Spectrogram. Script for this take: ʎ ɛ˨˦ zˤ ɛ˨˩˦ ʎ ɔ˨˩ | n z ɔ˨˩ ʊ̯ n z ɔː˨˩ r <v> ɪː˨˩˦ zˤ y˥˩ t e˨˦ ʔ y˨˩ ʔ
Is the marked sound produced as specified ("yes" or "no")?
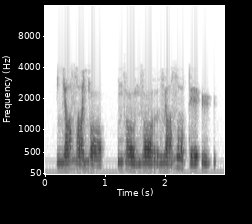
yes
